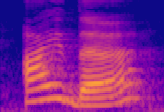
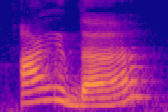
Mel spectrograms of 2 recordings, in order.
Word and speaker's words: either: يعني في البريتش accent you can say either neither without the R. طبعا مش هننطق ال R في نهاية الكلمتين. either and neither or either and neither.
